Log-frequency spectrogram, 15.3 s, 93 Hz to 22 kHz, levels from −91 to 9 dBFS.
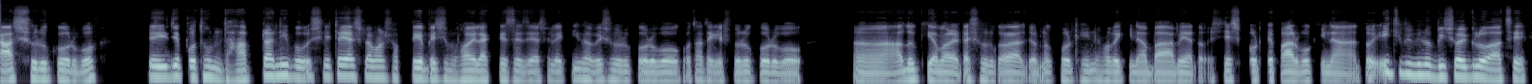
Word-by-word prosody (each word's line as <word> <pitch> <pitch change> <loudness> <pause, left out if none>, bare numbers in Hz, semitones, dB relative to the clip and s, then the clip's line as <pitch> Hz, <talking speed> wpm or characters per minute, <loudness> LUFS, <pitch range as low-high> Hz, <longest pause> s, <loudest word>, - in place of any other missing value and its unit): কাজ 115 +2 +6
শুরু 130 -2 +2
করব। 110 -3 +1 0.7
এই 150 0 +7
যে 160 - +5
১ম 145 0 +2 0.2
ধাপটা 120 +8 +1
নিব 170 -2 +3 0.3
সেটাই 155 +1 +2
আসলে 155 0 -4
আমার 145 0 +1
সবথেকে 135 0 +1
বেশি 125 0 -1
ভয় 115 +1 +2
লাগতেছে 115 0 -3
যে 110 - -1
আসলে 110 -1 -6
কিভাবে 120 -4 -2
শুরু 110 -2 -2
করব, 105 -1 +1 0.2
কোথা 115 - -6
থেকে 105 -2 -2
শুরু 105 0 0
করব? 100 -2 +1 0.7
আ - - -1 0.4
আদৌ 120 +3 +2
কি 115 - -15
আমার 105 0 +2
এটা 115 - -2
শুরু 115 -4 -3
করার 105 -2 +1
জন্য - - -3 0.2
কঠিন 115 0 -2
হবে 105 0 +1
কিনা 100 0 -4
বা 105 - +2
আমি 105 +1 -1
আদৌ - - -9 0.2
শেষ 115 -1 -2
করতে 115 0 -1
পারব 105 -1 +3 0.2
কিনা। 100 0 -2 0.3
তো - - -2 0.2
এই - - +4
যে 190 - -12
বিভিন্ন 170 -1 +4
বিষয়গুলো 150 0 +5
আছে, 125 +2 -1
115 Hz, 190 wpm, -23 LUFS, 105-135 Hz, 0.7 s, এই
